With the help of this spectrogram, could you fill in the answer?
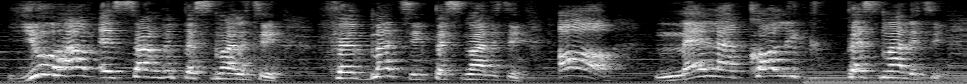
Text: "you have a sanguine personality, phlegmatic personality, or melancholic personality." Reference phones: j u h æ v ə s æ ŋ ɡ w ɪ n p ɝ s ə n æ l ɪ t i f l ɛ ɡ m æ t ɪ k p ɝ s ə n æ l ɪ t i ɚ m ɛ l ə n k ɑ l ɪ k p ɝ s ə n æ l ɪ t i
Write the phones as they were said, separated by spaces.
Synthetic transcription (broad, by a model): j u h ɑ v ə s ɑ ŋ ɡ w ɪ p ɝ s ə n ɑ l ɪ t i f ɛ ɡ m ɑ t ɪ k p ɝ s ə n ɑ l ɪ t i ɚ m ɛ l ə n k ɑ l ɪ k p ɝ s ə n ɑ l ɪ t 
